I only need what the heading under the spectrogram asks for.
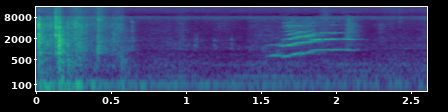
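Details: Domestic cat, a tabby or tuxedo, indoors during a play break with treats, giving one short rising chirp-like meow after opening rustling and knocking sounds.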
